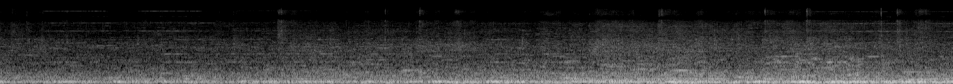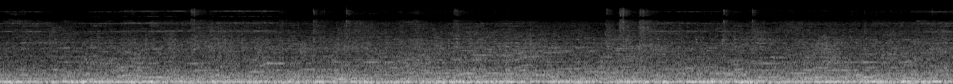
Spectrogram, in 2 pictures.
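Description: Green Machine video slot machine's game music and spin sounds playing over a steady casino din as the reels spin again and again.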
